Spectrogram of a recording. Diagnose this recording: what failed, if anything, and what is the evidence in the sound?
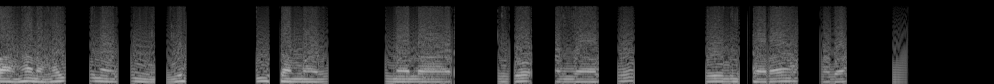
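The speech is coarse and grainy for its whole length, with distortion that moves with the sound; quiet passages turn gritty or sputter, and the error sits only about 10 dB below the signal. This is likely low bit depth without dither from a sample-format conversion, rounding to about 3 bits.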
